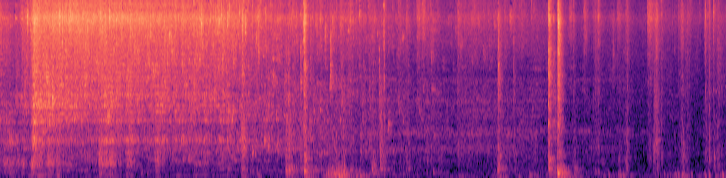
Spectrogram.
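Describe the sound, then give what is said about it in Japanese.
A toilet flushes with a loud rush of water that slowly fades into lighter gurgling and trickling as the bowl refills. “トイレ流したいと思います。よいしょ。ちょっとじゃあ流します。うるさくなっちゃうかも。”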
